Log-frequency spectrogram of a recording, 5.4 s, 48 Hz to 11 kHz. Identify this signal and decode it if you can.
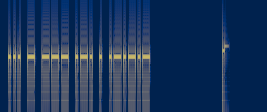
Morse code, heard as a keyed tone, about 25 wpm, 700 Hz. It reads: STORE.
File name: practice / 25wpm / Sentences with 9-Word Phrases - 25wpm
